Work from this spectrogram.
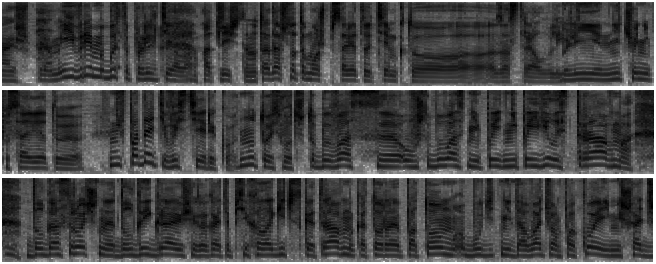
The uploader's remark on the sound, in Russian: Выпуск подкаста записали в лесу.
